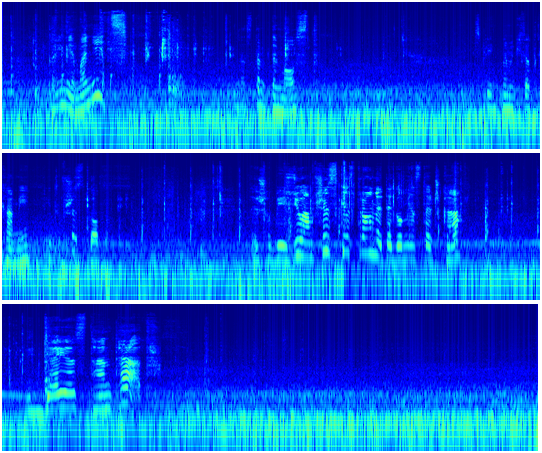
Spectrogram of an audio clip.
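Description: A car engine hums and tyres rumble on the road, heard from inside the car.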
